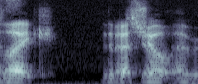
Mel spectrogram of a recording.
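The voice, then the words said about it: Imitates a TV character's voice. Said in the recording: “your best Kendall impression... That's pretty good... That's a good like, impression, it's great.”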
